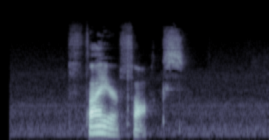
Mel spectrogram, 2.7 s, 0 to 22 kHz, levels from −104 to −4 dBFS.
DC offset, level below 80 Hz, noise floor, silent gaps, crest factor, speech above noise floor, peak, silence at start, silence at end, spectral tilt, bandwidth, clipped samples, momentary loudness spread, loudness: under 0.1%; -84 dBFS; -67 dBFS; none; 24 dB; 38 dB; -8 dBFS; 0.85 s; 0.9 s; -5.5 dB/octave; 11 kHz; under 0.1%; 18 LU; -30 LUFS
